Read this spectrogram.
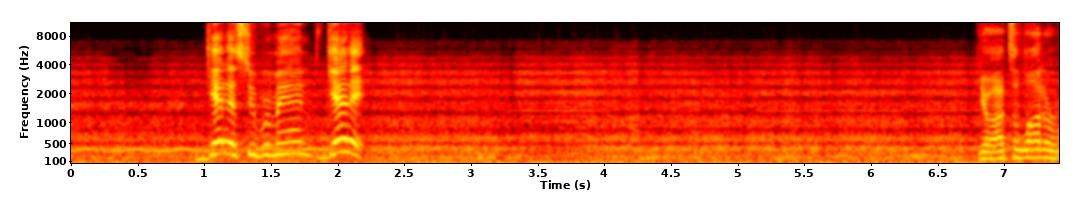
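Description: A young man speaks loudly into a microphone.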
